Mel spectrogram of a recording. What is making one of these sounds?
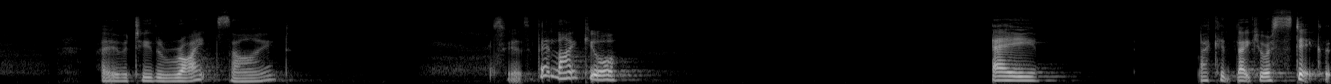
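A woman speaks calmly and softly, close by, with pauses.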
